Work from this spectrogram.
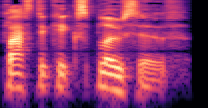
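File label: "plastic explosive", British English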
